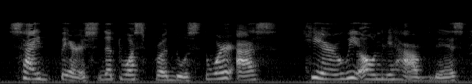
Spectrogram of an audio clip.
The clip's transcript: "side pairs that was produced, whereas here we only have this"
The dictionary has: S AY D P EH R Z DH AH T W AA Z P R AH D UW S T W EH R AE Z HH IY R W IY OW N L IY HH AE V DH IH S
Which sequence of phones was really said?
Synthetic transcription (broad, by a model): S AY D P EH R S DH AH T W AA S P R AH D UW S T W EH R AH S HH IY R W IY OW N L IY HH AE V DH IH S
